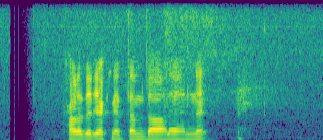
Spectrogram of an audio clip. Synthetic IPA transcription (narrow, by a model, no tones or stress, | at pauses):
kʰaɾəd̪əɾijaknɛt̪ːamd̪aːlajanːə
